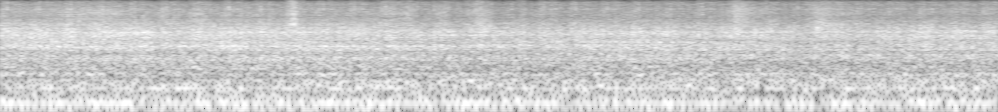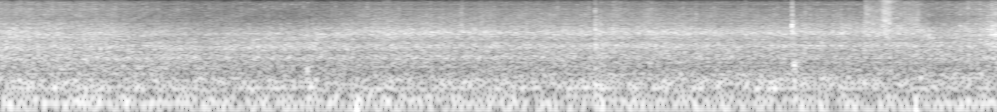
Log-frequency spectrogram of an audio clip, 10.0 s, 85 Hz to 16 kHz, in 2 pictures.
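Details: Late 1999 Ford F350, 7.3L Powerstroke diesel at idle: loose, uneven metallic rattle over steady clatter, more pronounced under the truck; owner suspects flexplate or engine, unconfirmed.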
